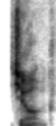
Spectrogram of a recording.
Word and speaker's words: Jacques: Jock Brunswick, not Jack.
